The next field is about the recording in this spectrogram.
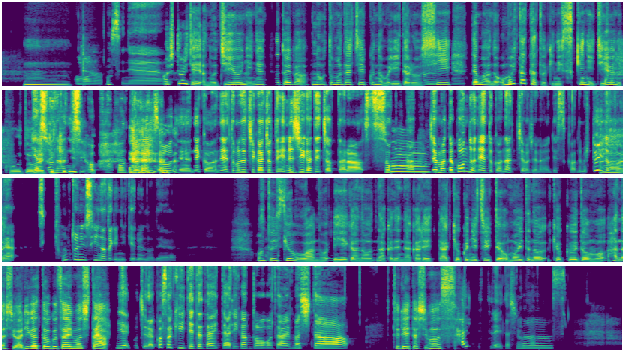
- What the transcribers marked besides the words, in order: other background noise; laugh
- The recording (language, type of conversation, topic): Japanese, podcast, 映画のサウンドトラックで心に残る曲はどれですか？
